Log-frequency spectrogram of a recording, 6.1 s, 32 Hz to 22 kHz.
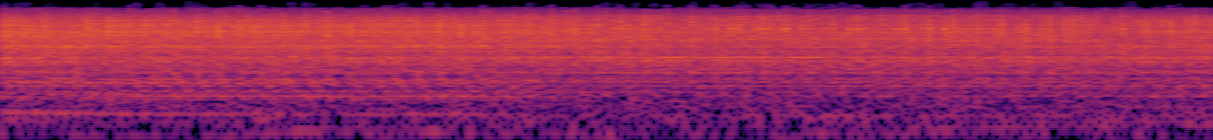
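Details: Suzuki Escudo with H25A engine: quick light knocking about two per second buried in a hissy engine rush; owner and mechanics cannot identify the source, teardown suggested.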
